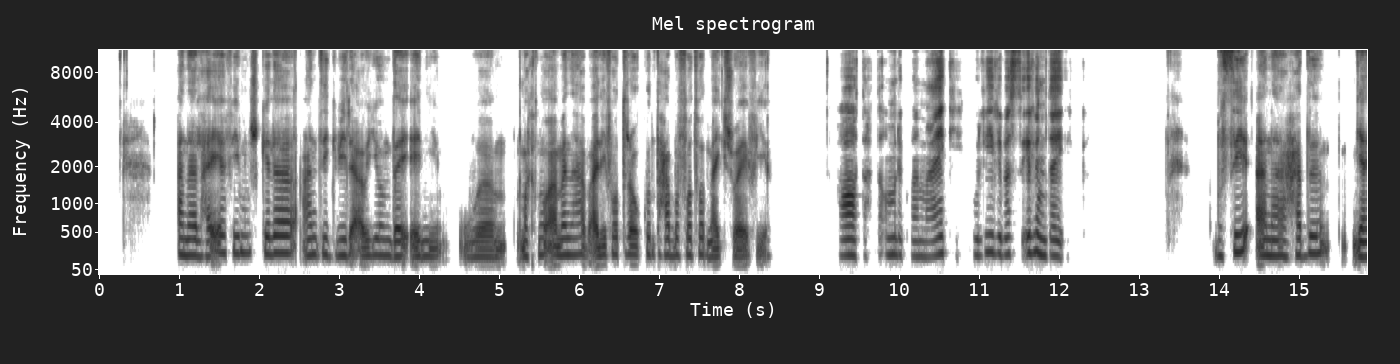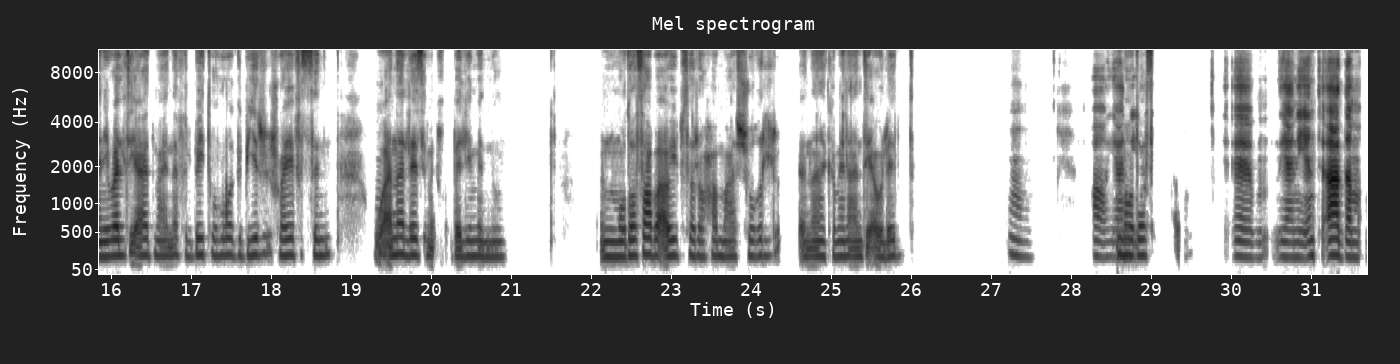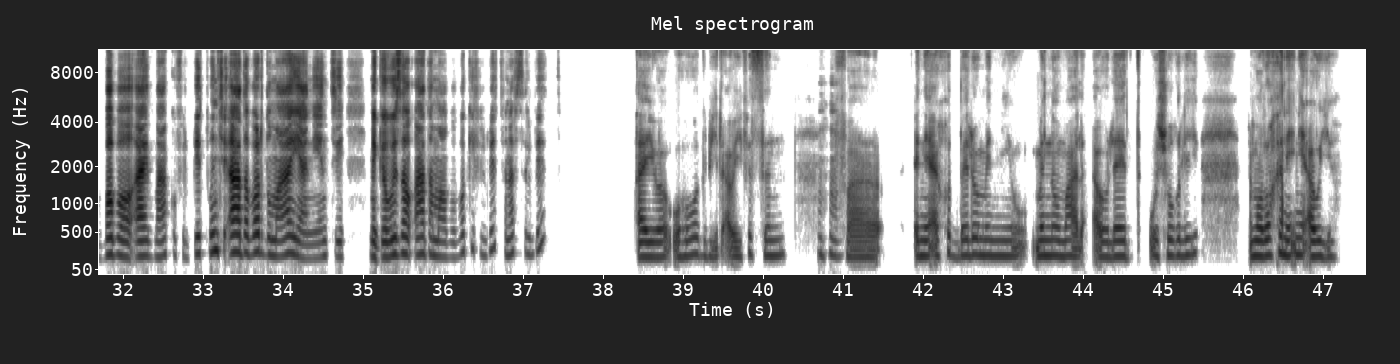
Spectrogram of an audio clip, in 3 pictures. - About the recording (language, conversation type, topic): Arabic, advice, تأثير رعاية أحد الوالدين المسنين على الحياة الشخصية والمهنية
- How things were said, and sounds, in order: tapping; unintelligible speech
